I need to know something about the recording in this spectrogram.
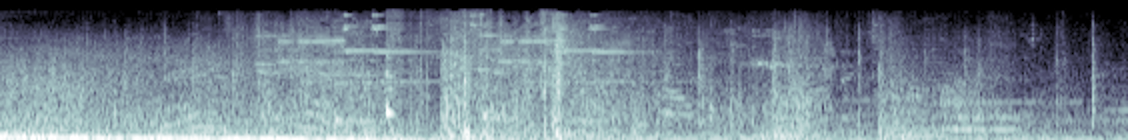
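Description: Cartoonish weapons blast and whoosh in a video game.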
